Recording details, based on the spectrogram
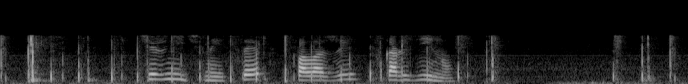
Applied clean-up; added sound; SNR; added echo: none; Run; 5 dB; none.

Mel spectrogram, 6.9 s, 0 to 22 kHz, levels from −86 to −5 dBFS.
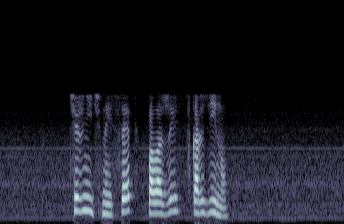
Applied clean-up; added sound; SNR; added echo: none; none; none; none.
